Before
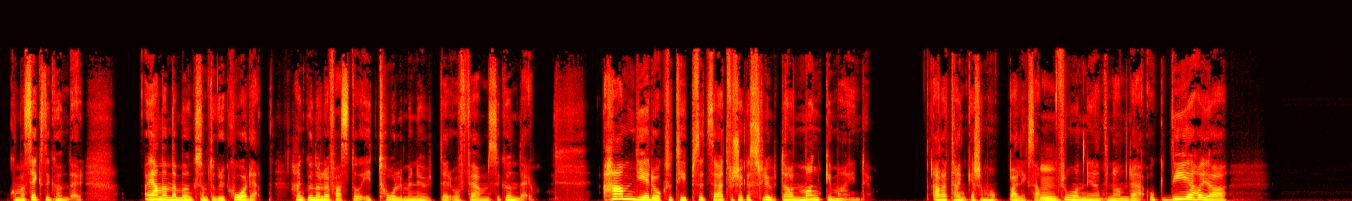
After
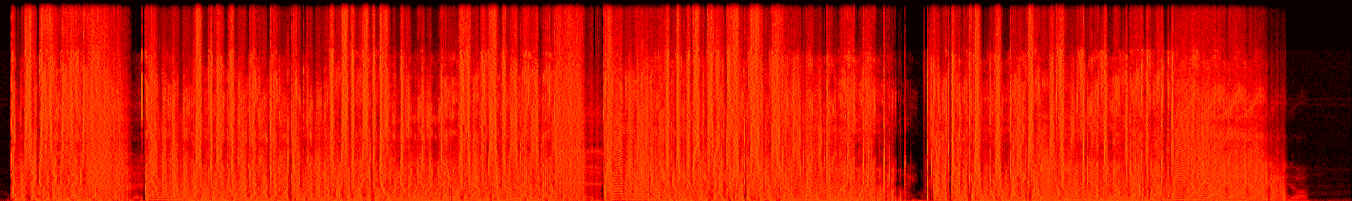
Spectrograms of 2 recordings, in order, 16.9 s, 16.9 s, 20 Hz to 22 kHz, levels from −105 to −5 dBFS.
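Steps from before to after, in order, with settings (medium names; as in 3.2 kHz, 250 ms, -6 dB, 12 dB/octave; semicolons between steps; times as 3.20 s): on a send: frequency-shifting echo 261 ms, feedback 35%, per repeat -62 Hz, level -8 dB; on the sum: waveshaping leveller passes 3; peak limiter -25 dBFS, peak gain reduction 10.5 dB; spectrum-flattening compressor 10:1; trim +8.5 dB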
